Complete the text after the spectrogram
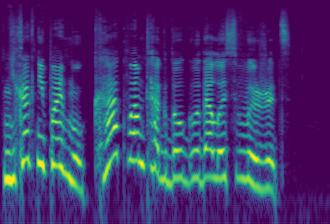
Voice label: idle, woman; Stalker Anomaly; characters voice human

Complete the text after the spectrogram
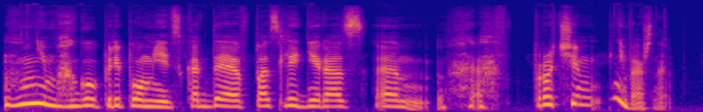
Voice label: reaction music, woman; Stalker Anomaly; characters voice human reactions

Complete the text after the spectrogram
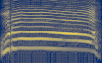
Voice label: attack, human woman fight; Stalker Anomaly

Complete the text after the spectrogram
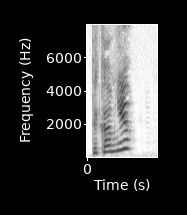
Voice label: back off, characters voice human woman threat; Stalker Anomaly

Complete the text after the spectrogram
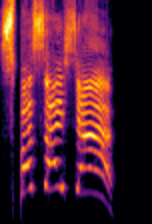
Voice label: enemy, characters voice human woman fight; Stalker Anomaly

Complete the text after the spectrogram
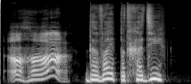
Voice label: threat close, human woman fight threat; Stalker Anomaly

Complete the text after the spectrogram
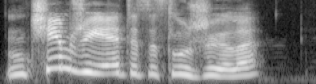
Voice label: no weapon, woman, talk; Stalker Anomaly; characters voice human use

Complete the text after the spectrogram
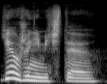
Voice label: idle, woman

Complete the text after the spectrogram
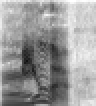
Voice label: reaction music, woman

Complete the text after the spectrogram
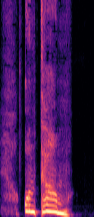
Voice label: search, woman; Stalker Anomaly

